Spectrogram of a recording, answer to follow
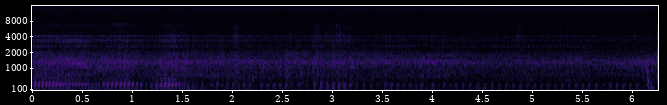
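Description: Dirt bike's single-cylinder engine running at low speed with steady firing pulses, a few throttle swells in the first second or so, then easing off to a quieter idle as the bike slows.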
